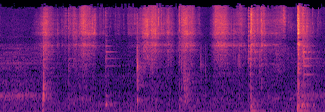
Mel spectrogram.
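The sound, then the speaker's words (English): Utensils clinking and scraping in a pan of crispy potatoes as they cook, with a few sharp metallic clinks over a steady faint hiss. “Listen, that is the crispy potatoes coming on.”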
